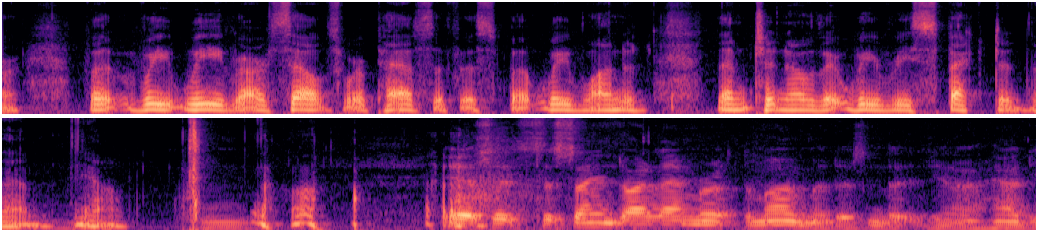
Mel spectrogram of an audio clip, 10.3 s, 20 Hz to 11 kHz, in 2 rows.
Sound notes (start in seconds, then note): 6.2 laugh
